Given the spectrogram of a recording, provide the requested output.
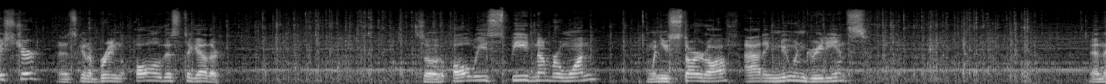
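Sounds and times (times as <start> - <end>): electric hand mixer whirring: 0.0 - 11.0.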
